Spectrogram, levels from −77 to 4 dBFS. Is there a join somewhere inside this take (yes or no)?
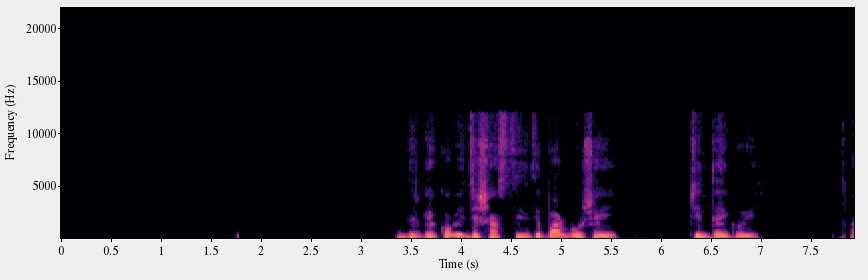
no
